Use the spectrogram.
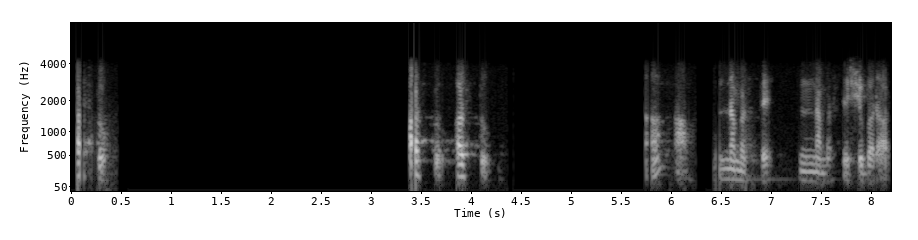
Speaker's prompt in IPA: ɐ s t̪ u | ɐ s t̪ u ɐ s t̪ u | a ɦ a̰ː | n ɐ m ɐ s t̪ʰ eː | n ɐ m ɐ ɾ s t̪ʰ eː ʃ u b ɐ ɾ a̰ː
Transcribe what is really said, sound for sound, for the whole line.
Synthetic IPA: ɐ s t̪ u | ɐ s t̪ u ɐ s t̪ u | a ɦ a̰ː | n ɐ m ɐ s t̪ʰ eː | n ɐ m ɐ s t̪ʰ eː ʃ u b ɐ ɾ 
